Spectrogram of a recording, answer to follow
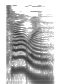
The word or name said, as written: talan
